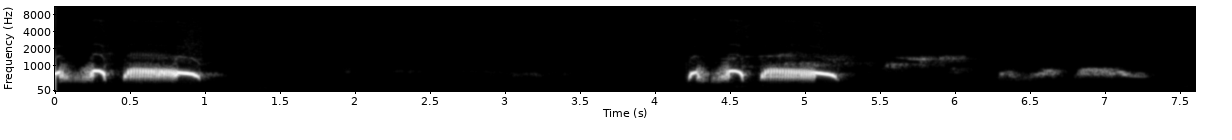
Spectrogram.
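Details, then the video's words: Spotted dove calling to attract wild doves: two loud phrases about four seconds apart, each a pair of quick hooked notes leading into a drawn-out coo, the second followed by softer, lower murmuring coos. "Tiếng chim cu gáy gọi và thúc bổi"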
